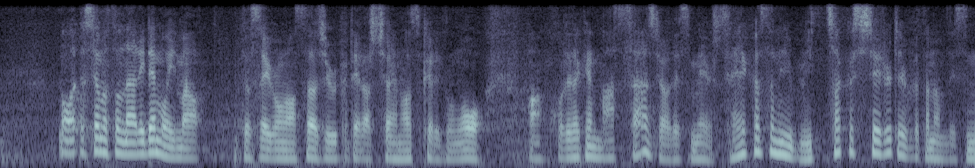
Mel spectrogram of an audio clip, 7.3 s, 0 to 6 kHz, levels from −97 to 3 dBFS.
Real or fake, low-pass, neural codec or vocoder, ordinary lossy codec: fake; 5.4 kHz; codec, 16 kHz in and 24 kHz out, 0.6 kbps, FocalCodec, streaming, 2048 codes; none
